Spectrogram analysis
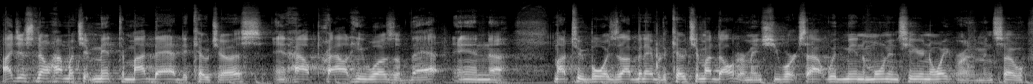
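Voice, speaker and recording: A man in his forties, a high school football coach, answering interview questions in an earnest, rambling way with many fillers. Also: flat delivery, brisk, a bit bright, long reverb tail, a little hiss or hum, rough recording. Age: 40s.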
